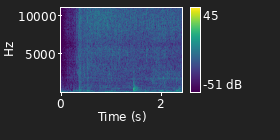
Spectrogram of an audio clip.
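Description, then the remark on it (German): A bottle being filled with water from a tap for a physics experiment, a steady rushing stream that starts abruptly and runs on, with a faint clunk partway through and no voices. “Eine Flasche voll mit Wasser füllen.”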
